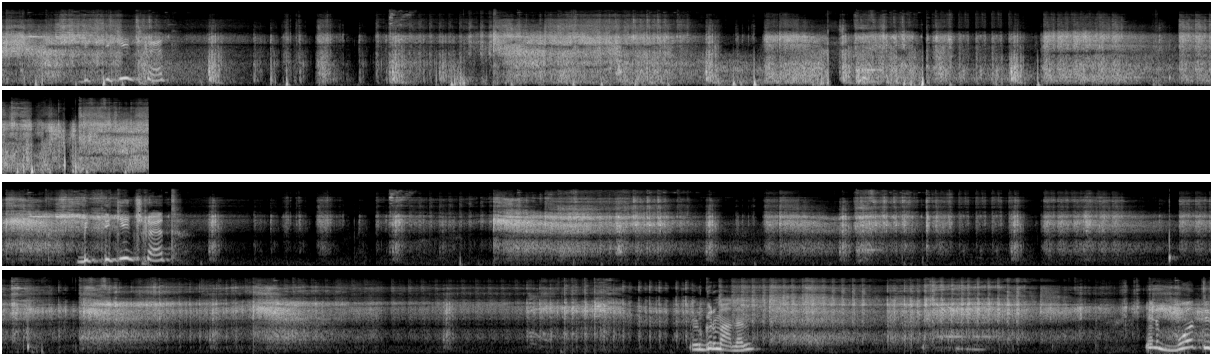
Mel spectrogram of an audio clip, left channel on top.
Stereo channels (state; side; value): drops out; left; at 13.6 s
